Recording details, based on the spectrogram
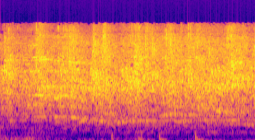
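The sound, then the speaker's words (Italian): An audience applauds steadily, a dense wash of many hands clapping at even volume for a few seconds with no voices on top, welcoming an Italian performer as he prepares his small ukulele. “Un applauso a lui e poi vi dico due cose mentre attaccherà il suo piccolo ukulele mentre si prepara.”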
